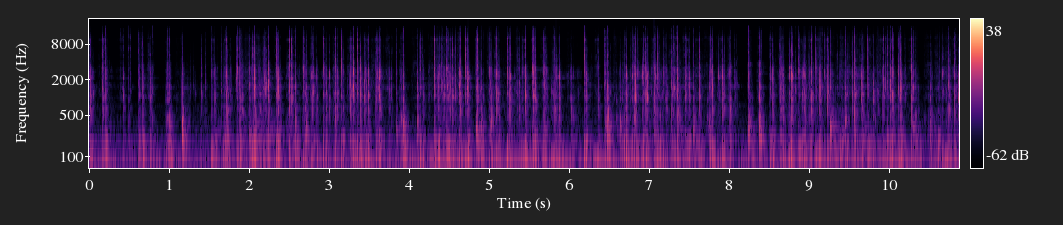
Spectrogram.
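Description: A full-size backlit optical linear mechanical keyboard with white and blue plastic keycaps and a blue case sits solid on a desk. Fingertips with long light-blue nails type fast on it. A dense, steady stream of short, bright plastic clacks and taps plays throughout, each dying almost instantly, with a low thump under the key strikes.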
